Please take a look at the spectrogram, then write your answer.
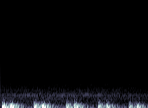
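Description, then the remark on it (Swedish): A rapid heartbeat: five heavy, low double thumps in a steady rhythm, each beat a muffled lub-dub over a faint continuous hum, with no voices. “Mitt hjärta slog så snabbt att jag trodde att jag skulle få hjärtinfarkt.”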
